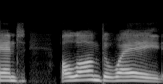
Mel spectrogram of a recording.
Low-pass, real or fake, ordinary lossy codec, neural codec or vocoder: 7.2 kHz; fake; AAC, 48 kbps; codec, 16 kHz, 1 kbps, FunCodec, trained on LibriTTS, 50 frames a second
